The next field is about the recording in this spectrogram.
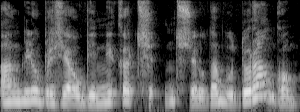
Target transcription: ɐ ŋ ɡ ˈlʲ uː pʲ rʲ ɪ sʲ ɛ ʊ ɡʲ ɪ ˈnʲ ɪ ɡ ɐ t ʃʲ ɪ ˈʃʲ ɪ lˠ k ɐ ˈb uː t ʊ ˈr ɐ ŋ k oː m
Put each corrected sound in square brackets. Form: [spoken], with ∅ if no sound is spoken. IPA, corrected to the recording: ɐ ŋ ɡ ˈlʲ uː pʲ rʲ ɪ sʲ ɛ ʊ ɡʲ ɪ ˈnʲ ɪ [k] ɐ t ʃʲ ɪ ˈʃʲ ɪ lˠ [t] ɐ ˈb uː t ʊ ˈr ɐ ŋ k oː m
